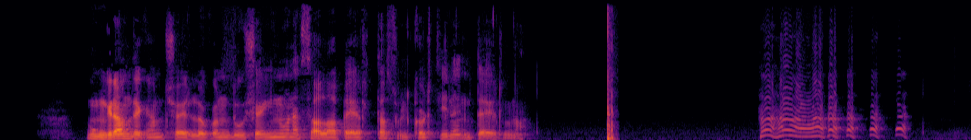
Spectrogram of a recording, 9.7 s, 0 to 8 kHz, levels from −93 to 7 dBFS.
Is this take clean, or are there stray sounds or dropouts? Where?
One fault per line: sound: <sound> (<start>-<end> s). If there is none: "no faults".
sound: thud (6.1-6.2 s)
sound: laugh (7.6-9.1 s)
